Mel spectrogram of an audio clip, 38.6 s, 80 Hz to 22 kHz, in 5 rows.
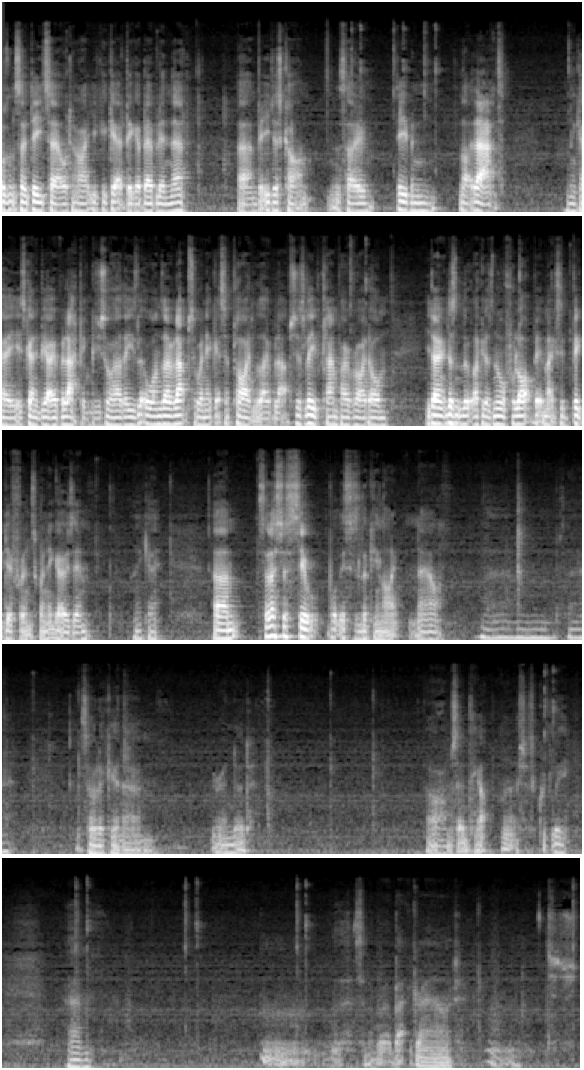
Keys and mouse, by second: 0.3 KP_1, 2.4-3.5 middle drag, 4.8-7.7 middle drag, 12.5-15.1 middle drag, 15.2 middle click, 16.1 KP_1, 18.2-19.3 middle drag, 22.5 Tab, 23.9-25.1 middle drag, 25.1 z, 27.3 middle click, 29.9 middle click, 30.7-32.5 drag.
